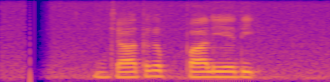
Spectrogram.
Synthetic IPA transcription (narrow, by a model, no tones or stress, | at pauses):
d͡ʒaːt̪ɐkɐpːaːlied̪i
